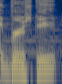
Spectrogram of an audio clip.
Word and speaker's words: Brueski: It's under my name, at Tony Brewski, B-R-U-E-S-K-I is how you spell it.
